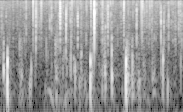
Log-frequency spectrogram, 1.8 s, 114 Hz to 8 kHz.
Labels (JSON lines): {"label": "biophony, sea urchins (Echinidae)", "recorder": "SoundTrap 600 or HydroMoth"}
